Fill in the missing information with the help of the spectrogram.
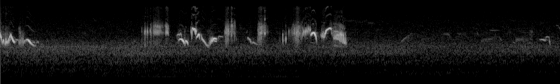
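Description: A Whinchat sings a brief, scratchy phrase of rapid twittering notes mixed with higher whistles, about two seconds long, with a few soft chips before and after.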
